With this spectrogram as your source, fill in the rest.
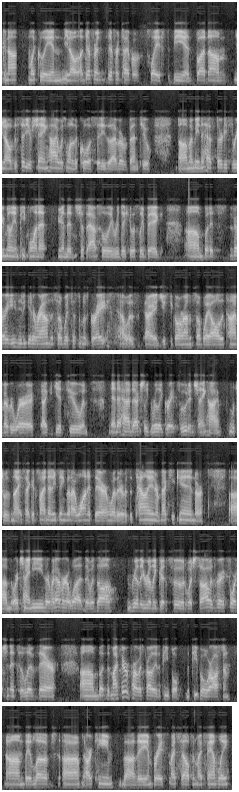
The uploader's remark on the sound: called in to the show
